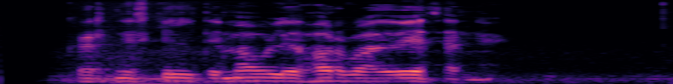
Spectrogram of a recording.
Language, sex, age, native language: Icelandic, male, 50-59, Icelandic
